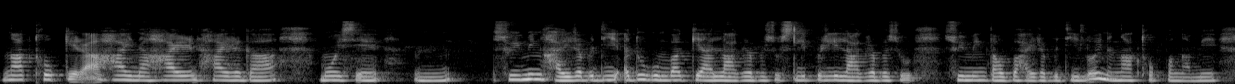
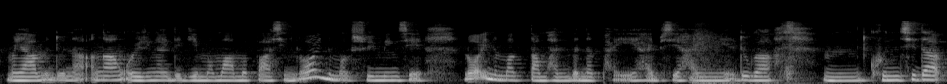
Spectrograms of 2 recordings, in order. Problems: none marked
